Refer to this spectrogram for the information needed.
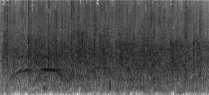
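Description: Steady applause from women in a live audience who have been online dating, dense overlapping clapping at a fairly loud, even level for a few seconds, with a brief whistle rising above it early on.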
